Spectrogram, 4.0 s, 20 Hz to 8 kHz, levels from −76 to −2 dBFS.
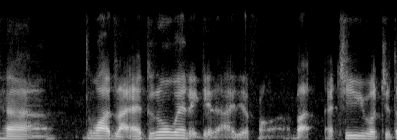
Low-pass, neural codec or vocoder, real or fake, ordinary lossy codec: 7.2 kHz; vocoder, 22.05 kHz, 80 mel bands, HiFi-GAN; fake; Opus, 24 kbps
